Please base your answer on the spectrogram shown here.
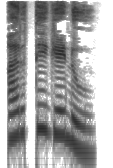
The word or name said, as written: ಅರ್ತಿಗೆಡು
